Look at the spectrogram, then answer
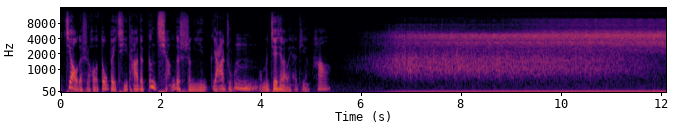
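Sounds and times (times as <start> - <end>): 
speech: 0.0 - 5.4
cicadas chirping: 7.5 - 12.1.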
